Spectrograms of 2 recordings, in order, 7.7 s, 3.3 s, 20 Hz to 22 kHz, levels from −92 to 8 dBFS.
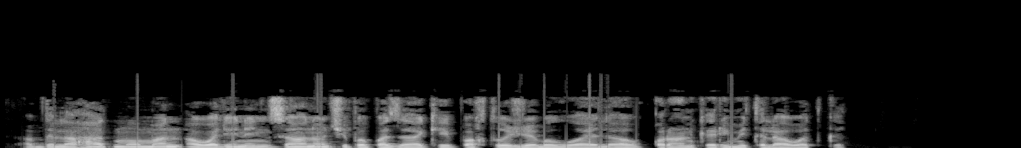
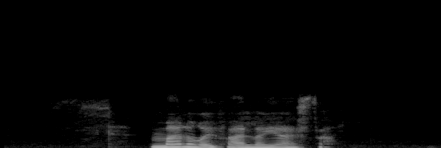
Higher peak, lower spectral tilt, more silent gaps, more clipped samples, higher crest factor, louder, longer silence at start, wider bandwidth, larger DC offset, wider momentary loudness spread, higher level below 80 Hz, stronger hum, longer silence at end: first, 0 dBFS vs -20 dBFS; second, -5 dB/octave vs -7 dB/octave; neither; neither; about the same, 16 dB vs 14 dB; first, -17 LUFS vs -32 LUFS; second, 0.2 s vs 1.15 s; about the same, 8.2 kHz vs 8 kHz; neither; second, 5 LU vs 18 LU; first, -52 dBFS vs -76 dBFS; neither; first, 1.35 s vs 0.85 s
